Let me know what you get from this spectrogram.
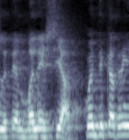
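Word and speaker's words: Malaysia: बड़ा डिफरेंस है कि ब्रिटिश में जो ज बोल रहा हूँ मैं, वो जेड वाला ज है, या एस से जो ज बनता है, मलेशिया ज। लेकिन ये जो नीचे वाला ज है, मलय, इसमें जो ज का साउंड है वो वही है जो प्लेजर में होता है, इट्स माई प्लेजर।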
